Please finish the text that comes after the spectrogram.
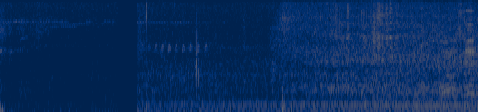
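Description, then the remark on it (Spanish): Another motorcycle's engine hums steadily, growing gradually louder as it approaches and passes by, after a brief moment of silence near the start. “Viene otra motocicleta, voy a hacer pausa.”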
